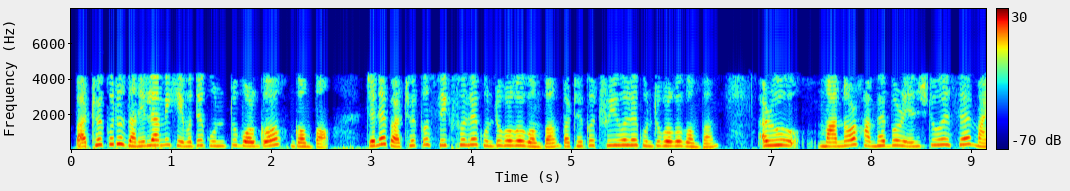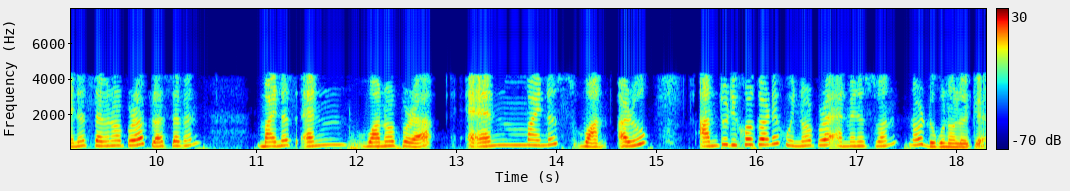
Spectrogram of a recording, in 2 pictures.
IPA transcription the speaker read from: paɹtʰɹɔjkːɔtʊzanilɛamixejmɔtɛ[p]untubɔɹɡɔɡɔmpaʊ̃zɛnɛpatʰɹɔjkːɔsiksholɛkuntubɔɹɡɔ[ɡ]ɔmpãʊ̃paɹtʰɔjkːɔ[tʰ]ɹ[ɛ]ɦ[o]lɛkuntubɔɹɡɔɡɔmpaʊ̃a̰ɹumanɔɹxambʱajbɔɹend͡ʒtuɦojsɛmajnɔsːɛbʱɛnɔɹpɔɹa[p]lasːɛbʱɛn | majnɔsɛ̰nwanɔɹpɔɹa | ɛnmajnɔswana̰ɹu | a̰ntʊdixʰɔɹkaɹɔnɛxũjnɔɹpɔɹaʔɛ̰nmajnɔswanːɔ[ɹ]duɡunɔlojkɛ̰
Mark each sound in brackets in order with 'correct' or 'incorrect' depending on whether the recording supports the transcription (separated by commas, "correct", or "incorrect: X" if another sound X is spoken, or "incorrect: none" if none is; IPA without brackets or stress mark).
incorrect: k, correct, correct, incorrect: i, correct, correct, correct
